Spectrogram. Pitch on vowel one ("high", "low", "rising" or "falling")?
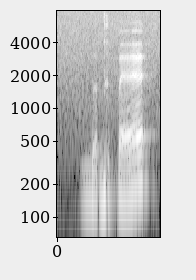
low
